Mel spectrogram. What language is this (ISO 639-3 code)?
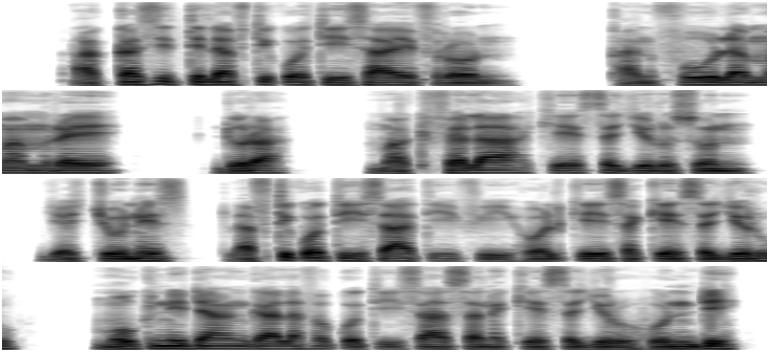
orm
